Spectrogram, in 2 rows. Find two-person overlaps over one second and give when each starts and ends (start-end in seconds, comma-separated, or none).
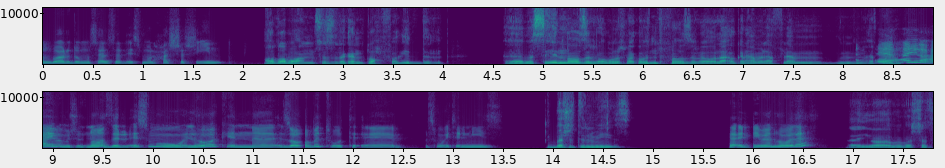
none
